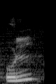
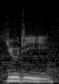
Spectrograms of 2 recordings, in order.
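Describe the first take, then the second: First: The syllable ends with an L sound. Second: The syllable ends with a D sound. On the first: The speaker calls it wrong. "You don't say ul" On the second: The speaker calls it right. "You say ud, with a d"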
